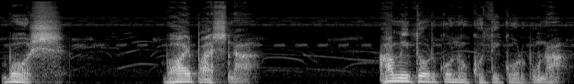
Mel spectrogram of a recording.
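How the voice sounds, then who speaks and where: A man voicing an ominous, commanding old holy man with a husky voice and slow, drawn-out delivery, in a horror audio drama. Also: fairly low pitch, expressive, heavily acted. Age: older. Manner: slow, drawn-out, menacing chanting and speech.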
